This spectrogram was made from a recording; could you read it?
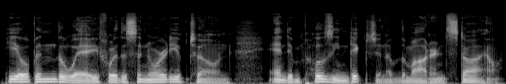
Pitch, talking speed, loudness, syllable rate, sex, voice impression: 95 Hz, 190 wpm, -17 LUFS, 5.7 syllables/s, male, masculine, middle-aged, thick, tensed, slightly powerful, slightly hard, slightly muffled, slightly raspy, cool, calm, mature, slightly friendly, wild, lively, slightly modest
